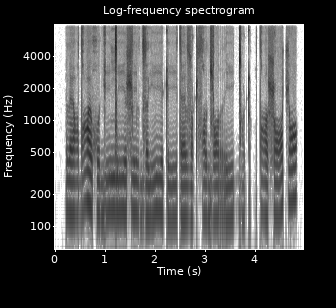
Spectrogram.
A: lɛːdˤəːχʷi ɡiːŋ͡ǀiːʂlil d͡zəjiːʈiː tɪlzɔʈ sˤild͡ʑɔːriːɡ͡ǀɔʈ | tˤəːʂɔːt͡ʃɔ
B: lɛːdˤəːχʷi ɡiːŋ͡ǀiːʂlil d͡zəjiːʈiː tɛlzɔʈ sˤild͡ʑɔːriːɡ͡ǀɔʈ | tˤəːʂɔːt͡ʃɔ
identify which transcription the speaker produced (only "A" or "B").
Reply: B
